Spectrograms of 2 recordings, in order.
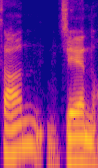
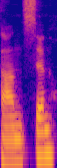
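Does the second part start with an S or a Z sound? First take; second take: Z; S. First: The second part starts with a Z sound. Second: The second part starts with an S sound. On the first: The speaker calls it right. "এখানে হবে যে সান জেন হবে" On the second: The speaker calls it wrong. "এখানে সান সেন হবে না"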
